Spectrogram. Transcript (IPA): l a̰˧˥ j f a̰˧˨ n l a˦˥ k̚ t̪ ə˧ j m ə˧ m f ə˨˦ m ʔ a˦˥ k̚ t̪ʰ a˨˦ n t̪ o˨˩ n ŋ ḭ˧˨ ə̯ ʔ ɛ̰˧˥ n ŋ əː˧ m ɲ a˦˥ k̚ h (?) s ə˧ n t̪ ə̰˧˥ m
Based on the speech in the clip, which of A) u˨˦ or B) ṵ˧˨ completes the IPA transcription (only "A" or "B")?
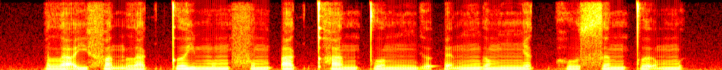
A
